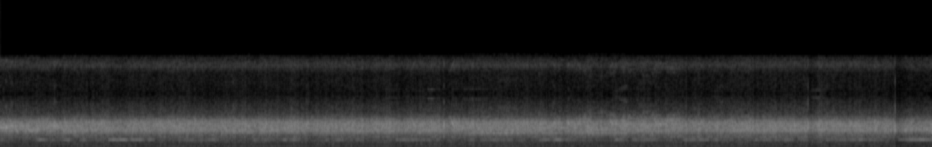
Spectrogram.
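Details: Steady hiss like rain, with a thin electronic beep repeating about once a second and no animal voice.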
